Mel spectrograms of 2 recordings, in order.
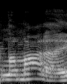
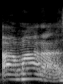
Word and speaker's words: Amata: He was like Lamata, and it's not Lamata, it's Amata.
